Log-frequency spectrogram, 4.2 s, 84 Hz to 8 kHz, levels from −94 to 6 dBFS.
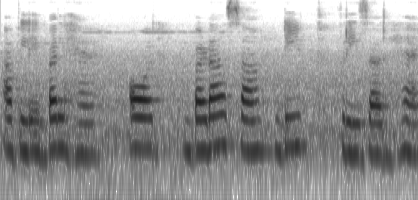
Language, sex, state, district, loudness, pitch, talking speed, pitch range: Hindi, male, Chhattisgarh, Raipur, -16 LUFS, 265 Hz, 115 wpm, 255-275 Hz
